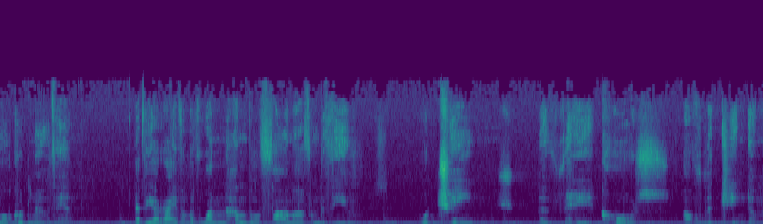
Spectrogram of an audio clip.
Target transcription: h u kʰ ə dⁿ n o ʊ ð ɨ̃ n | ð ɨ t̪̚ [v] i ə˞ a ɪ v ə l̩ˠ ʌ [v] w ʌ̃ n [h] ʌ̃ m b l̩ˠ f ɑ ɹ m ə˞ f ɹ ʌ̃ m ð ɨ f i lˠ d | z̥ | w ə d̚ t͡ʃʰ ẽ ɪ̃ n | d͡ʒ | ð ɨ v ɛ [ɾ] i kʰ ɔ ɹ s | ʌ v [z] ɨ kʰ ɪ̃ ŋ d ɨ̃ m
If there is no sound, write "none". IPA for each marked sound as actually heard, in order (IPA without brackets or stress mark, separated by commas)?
ð, v, h, ɹ, ð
